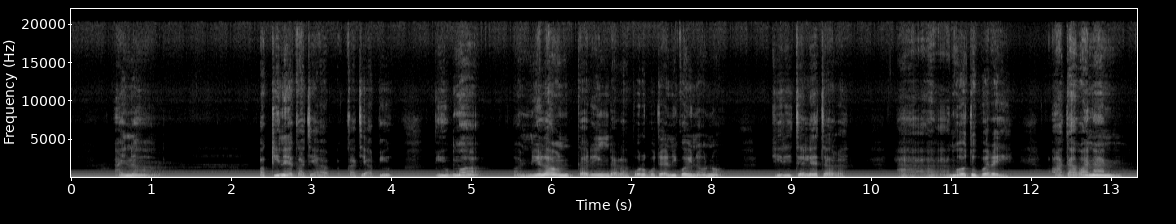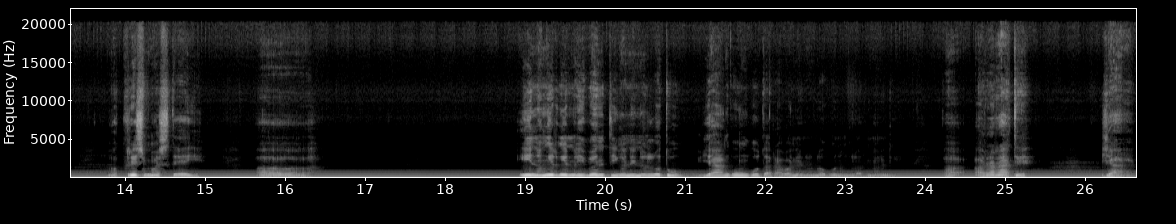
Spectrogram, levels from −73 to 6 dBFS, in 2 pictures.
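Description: From start to finish the speech sits on top of mains hum, a steady low tone at 60 Hz. Power-line current is leaking into the signal path, most plausibly through a ground loop between connected equipment or by induction from a nearby transformer. The hum is strong, roughly 10 dB below the speech, so it never drops out of earshot and fills every pause as a constant drone.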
